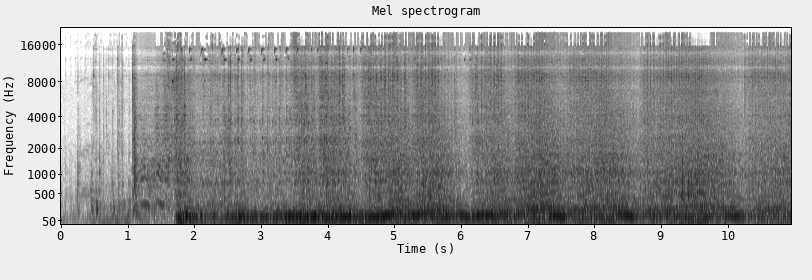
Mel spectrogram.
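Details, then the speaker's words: 1979 Ford F350 dually, 400M small block V8, auto, after sitting about 22 years: catches after brief crank into deep even rumble, picks up cleanly on throttle blips; sounds much better after plugged exhaust found as cause of rough running. "Boy, that sounds so much better."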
